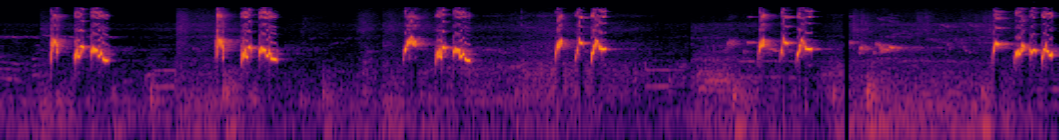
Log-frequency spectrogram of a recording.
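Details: Red-whiskered bulbul calling to attract other bulbuls: short bright warbled phrases of three or four quick notes, repeated roughly every one to two seconds, with quiet gaps between.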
